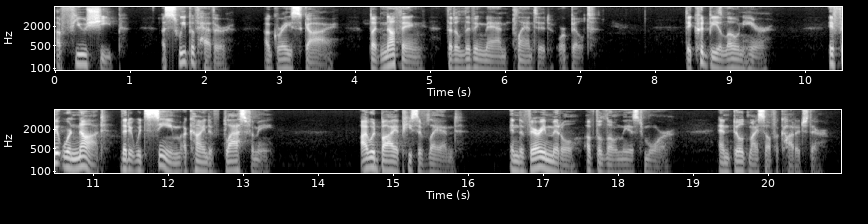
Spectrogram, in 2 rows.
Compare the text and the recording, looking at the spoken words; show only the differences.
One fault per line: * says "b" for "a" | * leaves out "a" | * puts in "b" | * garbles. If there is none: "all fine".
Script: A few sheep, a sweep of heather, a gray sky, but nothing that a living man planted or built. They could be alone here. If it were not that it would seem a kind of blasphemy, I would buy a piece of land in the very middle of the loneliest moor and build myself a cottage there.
all fine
